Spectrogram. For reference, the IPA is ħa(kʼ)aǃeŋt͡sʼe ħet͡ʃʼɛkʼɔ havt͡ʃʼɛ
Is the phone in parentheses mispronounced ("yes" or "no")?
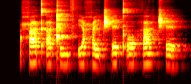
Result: no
